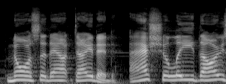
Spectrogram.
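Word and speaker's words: Ashliegh: A S H L I E G H, pronounced as Ashley, before her husband stopped her.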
